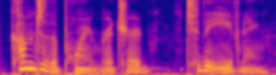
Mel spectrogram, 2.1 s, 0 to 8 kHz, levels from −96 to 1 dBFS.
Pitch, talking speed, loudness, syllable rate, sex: 160 Hz, 205 wpm, -19 LUFS, 6.6 syllables/s, female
